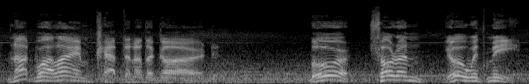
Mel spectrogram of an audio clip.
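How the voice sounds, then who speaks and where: An actor playing a gruff, resolute captain of a fantasy city guard in a video game, blunt and commanding. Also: male voice, a little high.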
